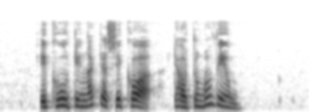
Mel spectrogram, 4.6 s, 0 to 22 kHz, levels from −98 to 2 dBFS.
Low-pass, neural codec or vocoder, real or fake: 9.9 kHz; none; real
